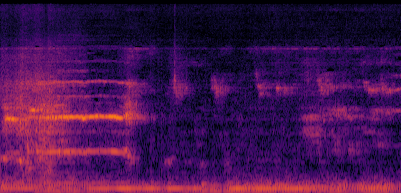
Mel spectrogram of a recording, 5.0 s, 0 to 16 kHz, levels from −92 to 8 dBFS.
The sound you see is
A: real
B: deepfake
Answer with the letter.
B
